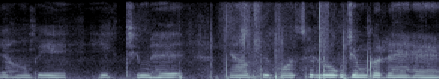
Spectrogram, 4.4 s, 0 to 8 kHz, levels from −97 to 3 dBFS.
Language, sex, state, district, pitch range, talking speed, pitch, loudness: Hindi, female, Uttar Pradesh, Etah, 205-215 Hz, 205 wpm, 210 Hz, -30 LUFS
